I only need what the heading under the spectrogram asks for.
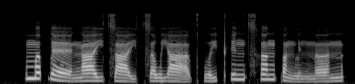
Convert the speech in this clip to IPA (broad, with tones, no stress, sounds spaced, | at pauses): m ɐ˥ p̚ l ɛː˨˩ ŋ aː˨ j t͡s aː˨˩ j t͡s ɐ˨ w j aː˨˩ kʷʰ ɐ˨˥ j pʰ ɪ˥ ŋ t͡sʰ ɐ˥ ŋ p ɐ˨˩ ŋ l ɪ˨˩ ŋ n̪ ɐ˨˧ n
